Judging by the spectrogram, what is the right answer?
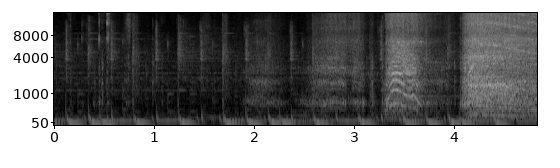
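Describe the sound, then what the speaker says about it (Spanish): An electric drill bores the marked holes for a homemade Yagi-Uda TV antenna, starting with rapid ticking pulses and then rising into louder, continuous whining bursts of drilling close by. "Y vamos a perforar todos los puntos que antes había marcado."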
